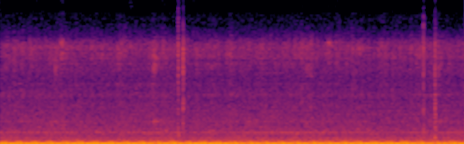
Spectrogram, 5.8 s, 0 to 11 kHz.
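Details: Corvette C4 engine after crankshaft bearing replacement, idling: steady deep rhythmic thumping about two or three beats a second under the rumble; abnormal engine knock of unknown origin.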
